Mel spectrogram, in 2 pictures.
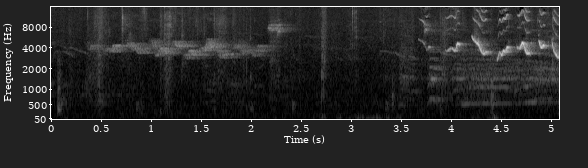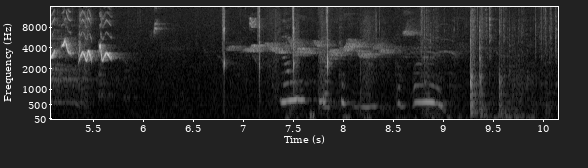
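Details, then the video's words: Bananaquit (sibite) at Itaitinga, Ceará, Brazil: a rapid high buzzy zigzag trill of sharp notes lasting about two seconds, between softer high twittering, with a chicken and other domestic sounds nearby. "pássaros sibite"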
